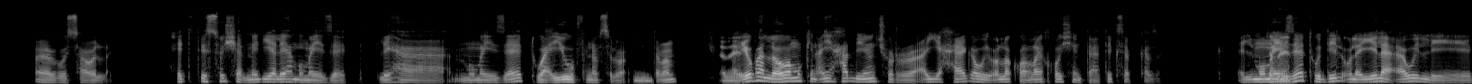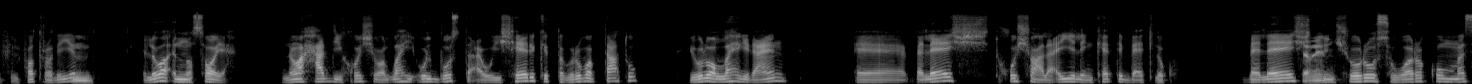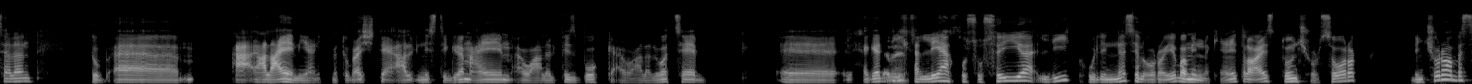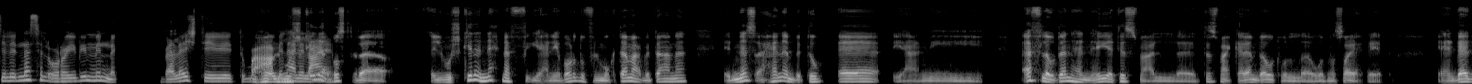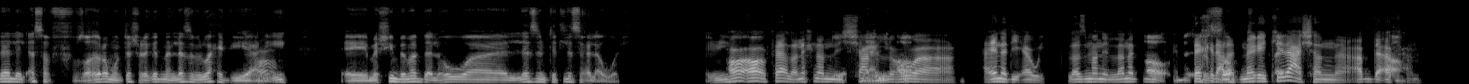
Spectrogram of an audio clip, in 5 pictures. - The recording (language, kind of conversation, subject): Arabic, podcast, إزاي بتحافظ على خصوصيتك على السوشيال ميديا؟
- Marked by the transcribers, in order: in English: "السوشيال ميديا"; tapping; in English: "بوست"; in English: "لينكات"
